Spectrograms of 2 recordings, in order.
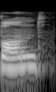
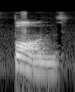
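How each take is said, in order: First: The vowel is said the American way. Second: The vowel is said the British way. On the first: The speaker calls it wrong. "it's kind of like American accent Bond" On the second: The speaker calls it right. "come on, it's Bond"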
